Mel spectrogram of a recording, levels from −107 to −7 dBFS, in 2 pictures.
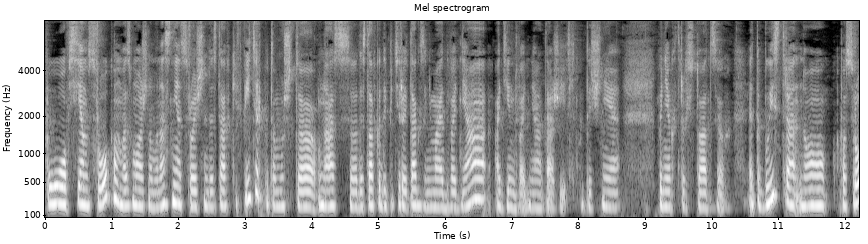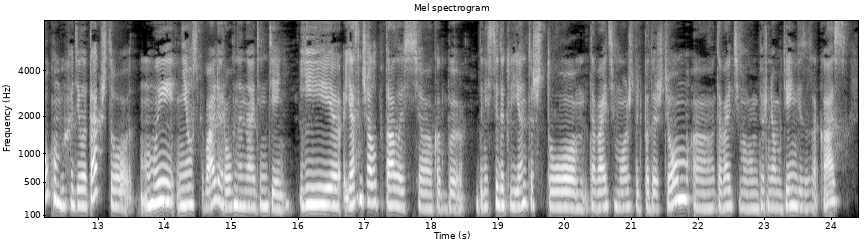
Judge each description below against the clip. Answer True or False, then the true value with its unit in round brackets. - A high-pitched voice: True (195 Hz)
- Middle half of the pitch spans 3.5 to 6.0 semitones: False (2.7 semitones)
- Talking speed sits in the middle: False (165 wpm)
